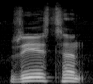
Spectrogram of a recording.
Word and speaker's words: ratio: वैसे ही बात करें RATIO, रेशन। रेशन क्या हो जाता है? रेशन, रेशन, उस प्रकार से।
